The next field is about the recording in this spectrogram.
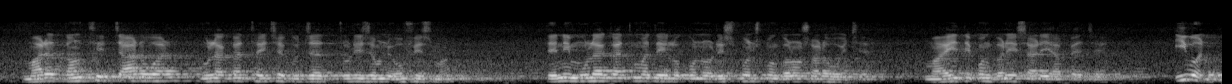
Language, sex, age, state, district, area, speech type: Gujarati, male, 18-30, Gujarat, Junagadh, urban, spontaneous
